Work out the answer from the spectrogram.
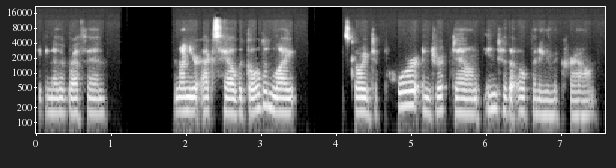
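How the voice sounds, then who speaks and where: A meditation teacher guiding in a soothing, unhurried way, with gentle instructions in drawn-out phrases. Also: medium pitch, steady tone, no room sound, muffled recording. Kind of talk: guided meditation, slow instruction.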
